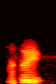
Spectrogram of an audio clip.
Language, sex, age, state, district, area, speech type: Manipuri, female, 30-45, Manipur, Imphal East, rural, conversation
